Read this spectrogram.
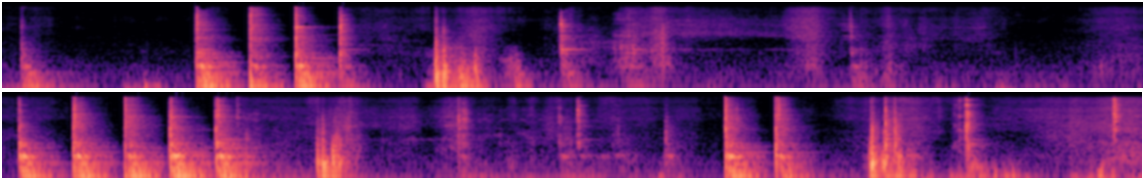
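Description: A screwdriver taps and scrapes against a metal cap in sharp clicks.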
